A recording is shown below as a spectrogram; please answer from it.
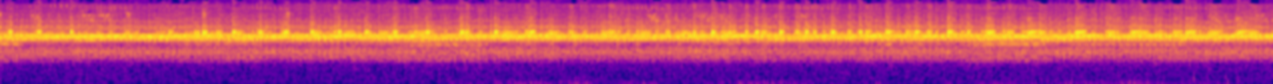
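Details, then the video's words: Spring peepers massed at a pond in northeast Kansas, full spring chorus of loud, piercing peeps, individual notes pulsing rapidly over a constant high ringing wash. "Spring Peepers"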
